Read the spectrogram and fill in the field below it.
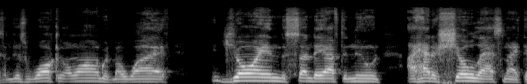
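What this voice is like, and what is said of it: Hoarse voice. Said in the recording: “my voice is hoarse”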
